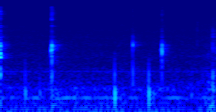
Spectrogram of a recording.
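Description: A handful of light, sharp clicks from a stylus tip tapping on an iPad's glass screen as minus signs are written, the first the loudest, against near silence.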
